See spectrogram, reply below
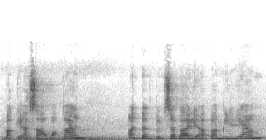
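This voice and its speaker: A woman's voice: high-pitched, slight background noise. A woman with a Filipino accent playing an earnest young daughter pleading for her family in an Ilocano radio drama.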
